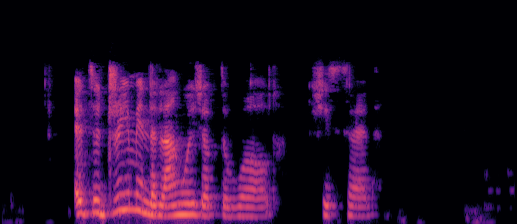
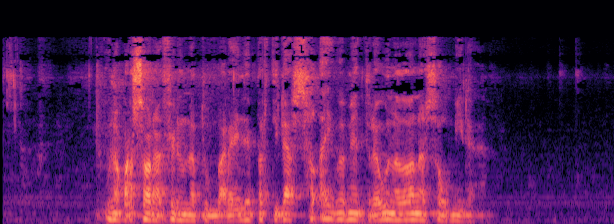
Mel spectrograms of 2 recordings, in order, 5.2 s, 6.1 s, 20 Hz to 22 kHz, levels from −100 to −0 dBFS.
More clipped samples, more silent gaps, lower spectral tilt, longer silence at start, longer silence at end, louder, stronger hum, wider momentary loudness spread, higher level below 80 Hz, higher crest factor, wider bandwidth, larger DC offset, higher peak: neither; first, 2.89-3.09 s vs none; about the same, -3.5 dB/octave vs -3.5 dB/octave; first, 0.75 s vs 0.05 s; first, 1.45 s vs 1.3 s; second, -35 LUFS vs -24 LUFS; neither; second, 14 LU vs 21 LU; second, -76 dBFS vs -52 dBFS; about the same, 20 dB vs 24 dB; second, 7.4 kHz vs 11.5 kHz; neither; second, -18 dBFS vs -2 dBFS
